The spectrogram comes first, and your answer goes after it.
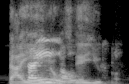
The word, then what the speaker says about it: Taínos: Is that, I keep messing it up, the pronunciation. Taínos.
